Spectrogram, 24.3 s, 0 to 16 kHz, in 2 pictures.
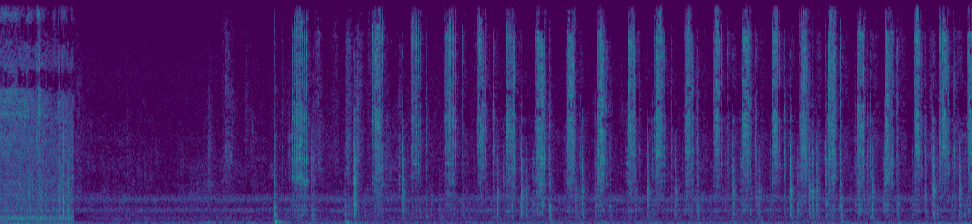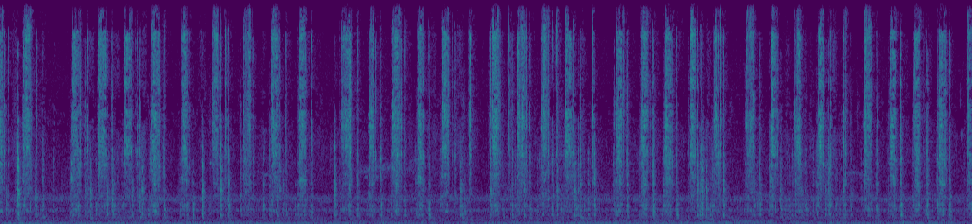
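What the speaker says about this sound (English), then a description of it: "a reasonable size 3/8 ratchet. We'll get this filler plug undone." A 3/8 ratchet with an 8mm socket on a long extension undoes the gearbox filler plug on a Land Rover Discovery Sport L550, giving steady rapid clicking throughout, close and fairly loud, with one sharper knock early on.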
